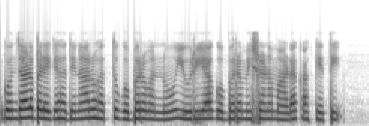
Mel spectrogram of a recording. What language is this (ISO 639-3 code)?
kan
